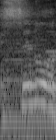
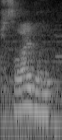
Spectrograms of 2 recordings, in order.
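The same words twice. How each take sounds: First: The word is said in a spelling-based way. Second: The word is said in the standard way. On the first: The speaker calls it wrong. "mispronouncing a word because that means they learned it by reading it" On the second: The speaker calls it right.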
